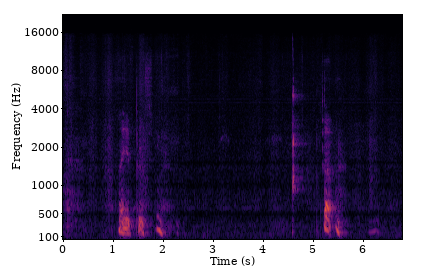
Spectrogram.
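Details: Baby girl with hiccups after breast milk: short abrupt catching sounds in clusters, with a parent talking gently nearby.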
